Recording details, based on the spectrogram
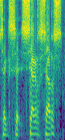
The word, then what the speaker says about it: Xerxes: Bueno, ya anunció que sí va a ser el título, Xerxes. Bueno, Jerjes, son las dos formas de pronunciar este nombre,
